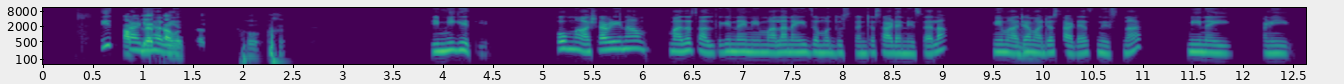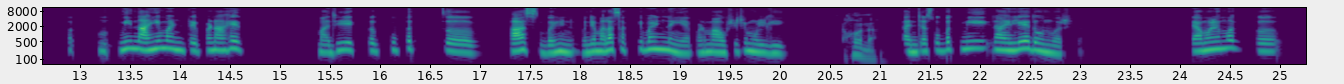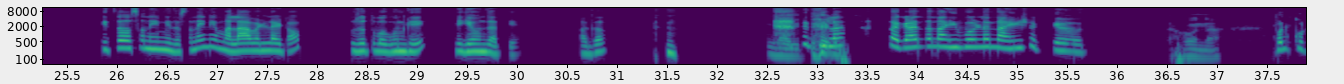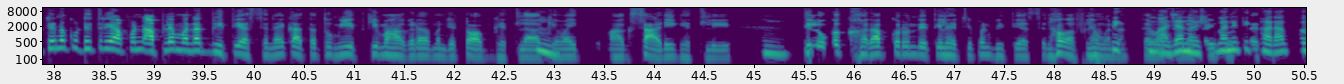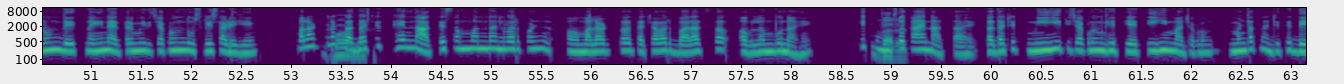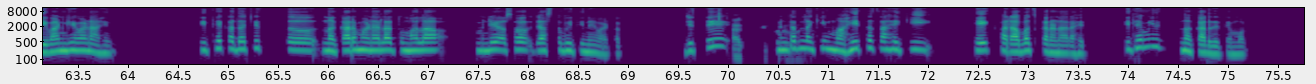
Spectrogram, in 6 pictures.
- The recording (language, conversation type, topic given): Marathi, podcast, नकार म्हणताना तुम्हाला कसं वाटतं आणि तुम्ही तो कसा देता?
- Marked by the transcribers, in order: other background noise; laughing while speaking: "हो"; chuckle; tapping; other noise; chuckle; laughing while speaking: "तिला सगळ्यांना नाही बोलणं नाही शक्य होतं"; chuckle; in English: "टॉप"; laughing while speaking: "ना हो आपल्या मनात"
